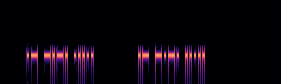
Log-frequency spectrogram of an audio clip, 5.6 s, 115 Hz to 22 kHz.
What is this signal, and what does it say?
Morse code, heard as a keyed tone, about 28 wpm, 700 Hz. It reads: AC5 AC5
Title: USA Call Sign Prefixes - Repeated 2x - 28wpm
